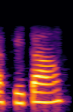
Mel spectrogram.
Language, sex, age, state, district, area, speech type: Goan Konkani, female, 18-30, Goa, Tiswadi, rural, conversation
